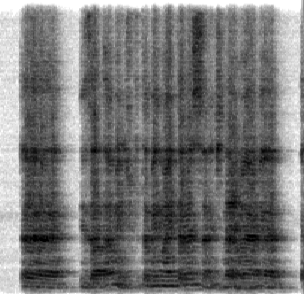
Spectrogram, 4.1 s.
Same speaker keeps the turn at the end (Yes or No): Yes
